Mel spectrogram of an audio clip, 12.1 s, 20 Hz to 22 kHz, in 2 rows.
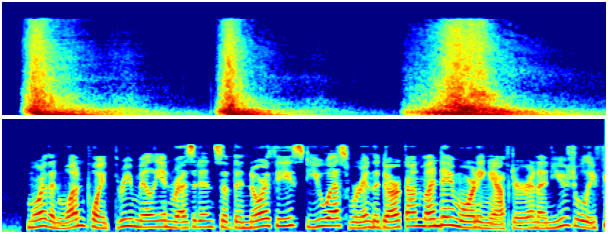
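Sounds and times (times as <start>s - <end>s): whoosh sound effects: 0.2s - 6.1s.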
